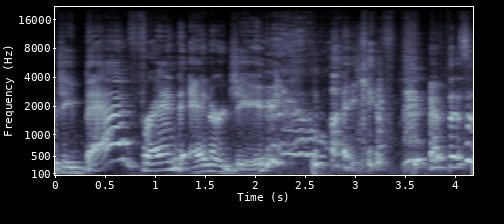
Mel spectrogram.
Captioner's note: laughs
